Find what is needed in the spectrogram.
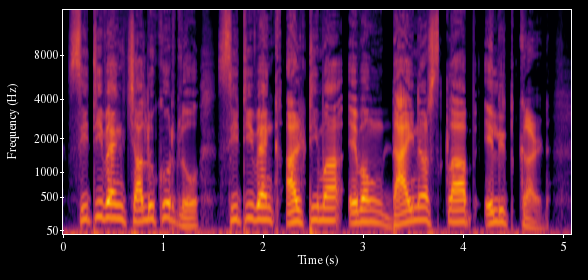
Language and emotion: Bengali, neutral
